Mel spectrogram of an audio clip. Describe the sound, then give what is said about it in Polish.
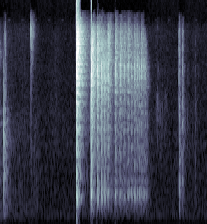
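A metal fork clatters onto a hard floor: a sharp first impact, a second hit, then a quick series of bouncing rattles that fade out, with faint clicks before and after. “No, aż komuś widelec spadł, taka cisza się zrobiła.”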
